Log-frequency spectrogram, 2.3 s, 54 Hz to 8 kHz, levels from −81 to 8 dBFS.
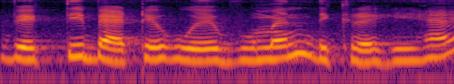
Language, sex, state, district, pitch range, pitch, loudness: Hindi, female, Punjab, Pathankot, 220-255 Hz, 235 Hz, -16 LUFS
